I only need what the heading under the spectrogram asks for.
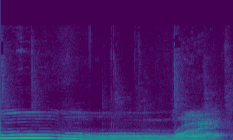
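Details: Siberian Husky giving a drawn-out, talking howl: a steady tone that steps down in pitch, then wavers and rises briefly before fading, continuous for over two seconds.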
